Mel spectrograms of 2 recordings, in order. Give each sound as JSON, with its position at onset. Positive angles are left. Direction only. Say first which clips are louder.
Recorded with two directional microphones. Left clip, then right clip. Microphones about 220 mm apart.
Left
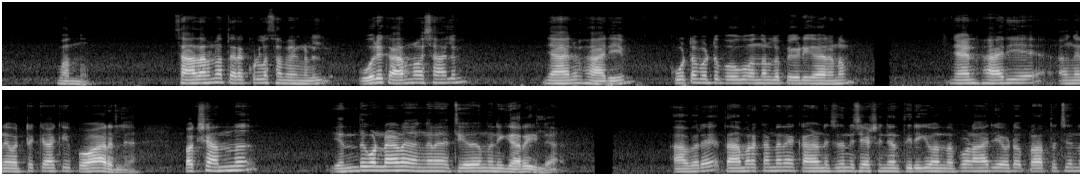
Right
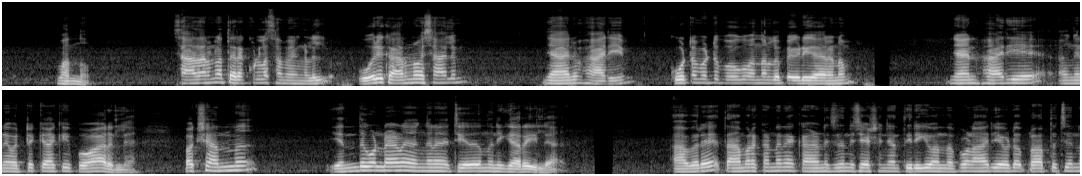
{"t": 0.5, "sound": "speech", "louder": "right 7 dB", "side_deg": -20}
{"t": 9.5, "sound": "speech", "louder": "right 2 dB", "side_deg": -15}
{"t": 14.3, "sound": "speech", "louder": "right 2 dB", "side_deg": -10}
{"t": 17.5, "sound": "speech", "louder": "right 6 dB", "side_deg": -15}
